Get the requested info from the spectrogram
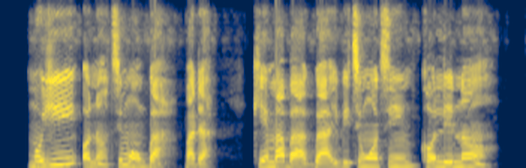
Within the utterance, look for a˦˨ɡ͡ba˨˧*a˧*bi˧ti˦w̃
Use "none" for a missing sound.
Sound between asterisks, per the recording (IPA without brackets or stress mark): i˧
